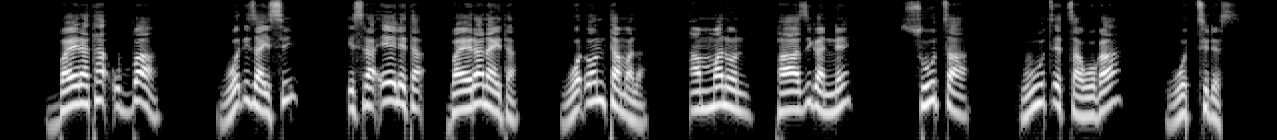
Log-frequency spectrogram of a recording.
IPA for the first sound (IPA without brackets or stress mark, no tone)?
b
